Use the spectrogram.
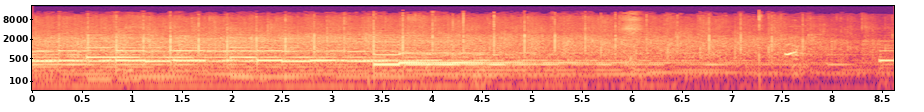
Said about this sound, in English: Come on, let's give Jesus Christ, the head of the church, a hand clap of praise.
